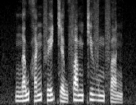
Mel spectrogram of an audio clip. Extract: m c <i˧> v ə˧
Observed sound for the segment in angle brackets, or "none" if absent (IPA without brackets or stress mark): ɨ˧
